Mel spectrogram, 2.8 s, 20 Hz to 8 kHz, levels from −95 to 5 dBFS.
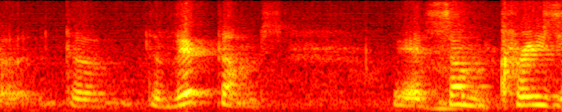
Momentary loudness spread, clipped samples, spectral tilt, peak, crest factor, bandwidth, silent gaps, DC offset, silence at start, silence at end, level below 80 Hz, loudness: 20 LU; under 0.1%; -4 dB/octave; -2 dBFS; 22 dB; 8 kHz; none; under 0.1%; 0 s; 0 s; -62 dBFS; -22 LUFS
